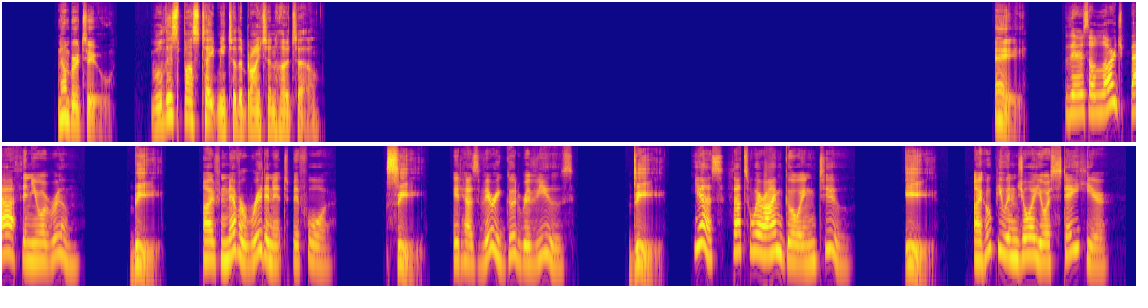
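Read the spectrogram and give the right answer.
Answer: D: Yes, that's where I'm going too.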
